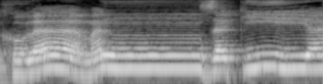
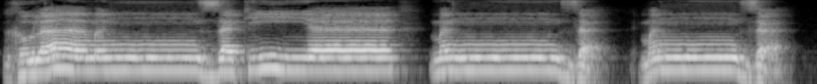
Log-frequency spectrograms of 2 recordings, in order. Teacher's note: jadi itu tanwin bertemu dengan zai yang harus dibaca samar. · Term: ikhfa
